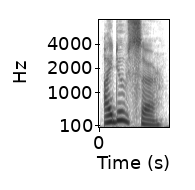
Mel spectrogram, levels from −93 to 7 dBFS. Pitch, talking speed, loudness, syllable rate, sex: 170 Hz, 205 wpm, -14 LUFS, 4.1 syllables/s, male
